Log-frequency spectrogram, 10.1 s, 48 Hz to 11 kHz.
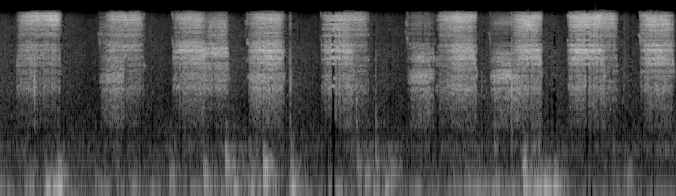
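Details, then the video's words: Begging barn owls at an early-morning feeding, 06:57 on 13 September 2019, It Fryske Gea; a long even series of rough hissing snores, roughly one per second, with soft thumps underneath. "Kerkuil It Fryske Gea 2019 09 13 06 57 voedering"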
